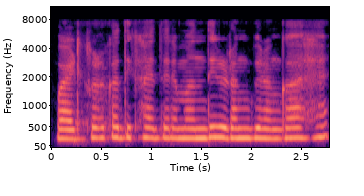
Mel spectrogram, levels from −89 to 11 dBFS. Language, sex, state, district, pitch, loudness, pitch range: Hindi, female, Bihar, Patna, 235 Hz, -13 LUFS, 225-240 Hz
